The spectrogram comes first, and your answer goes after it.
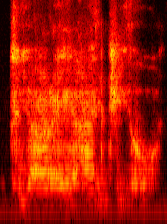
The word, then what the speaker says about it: traigo: To attract, to pull in, to bring, traer, T-R-A-E-R, traer, which is also a Google verb, traigo, T-R-A-I-G-O, traigo.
